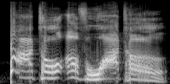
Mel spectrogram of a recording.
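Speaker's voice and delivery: high, slow mock Chinese accent; exaggerated put-on Chinese accent. Shown as a demonstration. User demonstrates for the AI, Chinese accent. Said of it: "now for the Chinese accent".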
